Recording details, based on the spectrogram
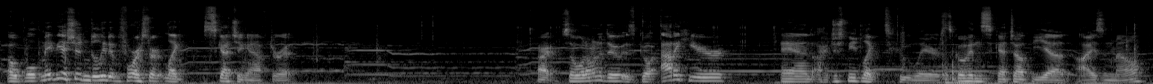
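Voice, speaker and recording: A man's voice: medium pitch, expressive, a little fast. A man in his twenties chatting casually on a live art stream, rambling with many fillers and restarts. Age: 20s. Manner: rambling, frequent fillers and restarts, chuckles often. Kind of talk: casual live-stream chat while drawing. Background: faint background music.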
